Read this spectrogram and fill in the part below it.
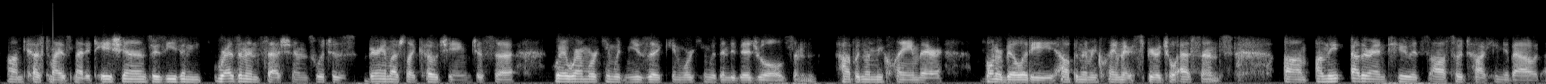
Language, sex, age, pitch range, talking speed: English, male, 20-39, 110-125 Hz, 180 wpm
